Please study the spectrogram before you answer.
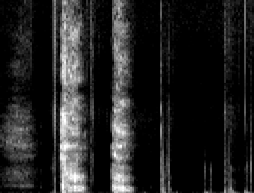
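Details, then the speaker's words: A child acting in a classroom drama fakes two loud, harsh coughs and a few softer short throat bursts: an acted cough. "Saya mau keluar bu saya mau batuk Bu"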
